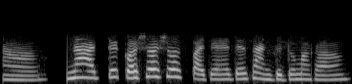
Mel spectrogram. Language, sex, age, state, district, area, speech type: Goan Konkani, female, 18-30, Goa, Canacona, rural, conversation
